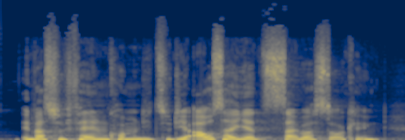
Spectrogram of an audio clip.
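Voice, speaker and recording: A woman in a normal speaking voice, with lively intonation at a fairly quick pace. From Berlin, Germany. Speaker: podcast host. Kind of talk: casual interview.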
